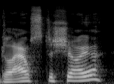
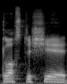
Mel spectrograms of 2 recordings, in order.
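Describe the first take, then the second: First: It is said the way Americans say it. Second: It is said the British way, starting with Gloss. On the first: The speaker calls it wrong. "a lot of Americans that I know pronounce it Gloucestershire" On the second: The speaker calls it right. "in the U K it's Gloss"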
